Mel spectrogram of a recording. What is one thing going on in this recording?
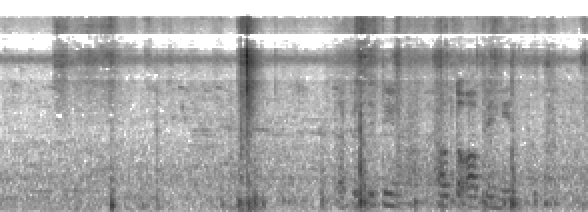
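A stiff paper bag rustles and crinkles as it is handled.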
